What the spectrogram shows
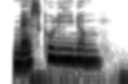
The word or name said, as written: maskulinum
